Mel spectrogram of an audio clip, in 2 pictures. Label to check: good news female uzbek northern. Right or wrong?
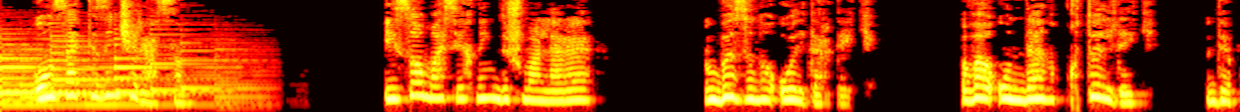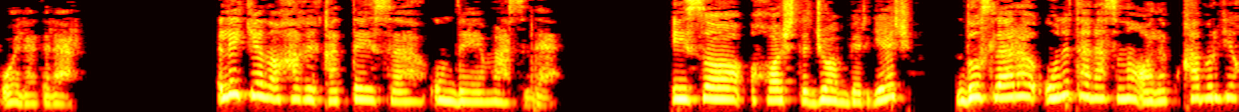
Right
